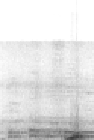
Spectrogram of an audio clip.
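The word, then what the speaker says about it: 와: Jadi wa. Mungkin kan kalau orang Korea mah kayaknya cepet. Jadi ini tadinya dibacanya oa, tapi karena orang Korea itu lidahnya cepet jadi wa kayak gitu ya.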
